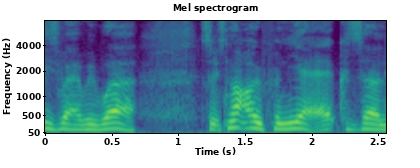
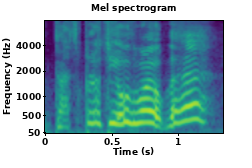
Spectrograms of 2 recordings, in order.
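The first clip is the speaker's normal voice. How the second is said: loud, high-pitched astonishment; amazed disbelief; 13 semitones higher, 8 dB louder than usual. Real, not acted. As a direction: exclaim it in real disbelief. Amazed by passer-by's long walk.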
